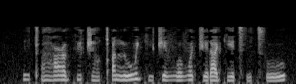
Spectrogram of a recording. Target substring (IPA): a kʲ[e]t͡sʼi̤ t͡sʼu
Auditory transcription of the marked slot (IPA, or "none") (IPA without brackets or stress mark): e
